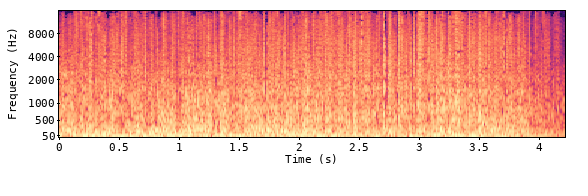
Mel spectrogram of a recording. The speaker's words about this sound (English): Thomas Pesquet and 3 others were aboard the 3rd SpaceX launch with humans. The launch was delayed one day because of Florida weather, but the crew was able to lift off early Friday morning.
